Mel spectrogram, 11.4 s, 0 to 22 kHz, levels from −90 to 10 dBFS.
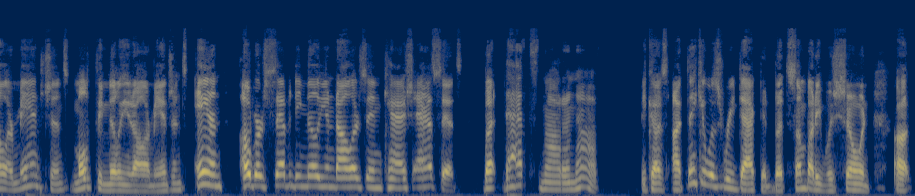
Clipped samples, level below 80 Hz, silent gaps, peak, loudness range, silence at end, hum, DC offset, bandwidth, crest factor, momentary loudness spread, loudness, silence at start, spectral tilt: under 0.1%; -70 dBFS; none; -4 dBFS; 5 LU; 0.1 s; none; under 0.1%; 11.5 kHz; 20 dB; 12 LU; -24 LUFS; 0 s; -4.5 dB/octave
